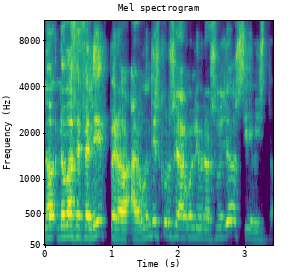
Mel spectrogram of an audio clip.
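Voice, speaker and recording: A man is speaking. His pace is fairly quick. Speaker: interview guest. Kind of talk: interview answer. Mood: calm, reflective. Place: home room. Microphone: video call.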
